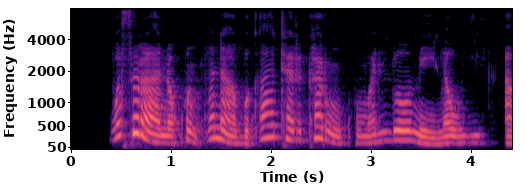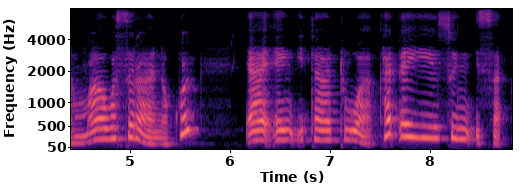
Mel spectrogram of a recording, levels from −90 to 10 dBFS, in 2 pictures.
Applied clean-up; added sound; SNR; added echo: neural mask model DeepFilterNet 3.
